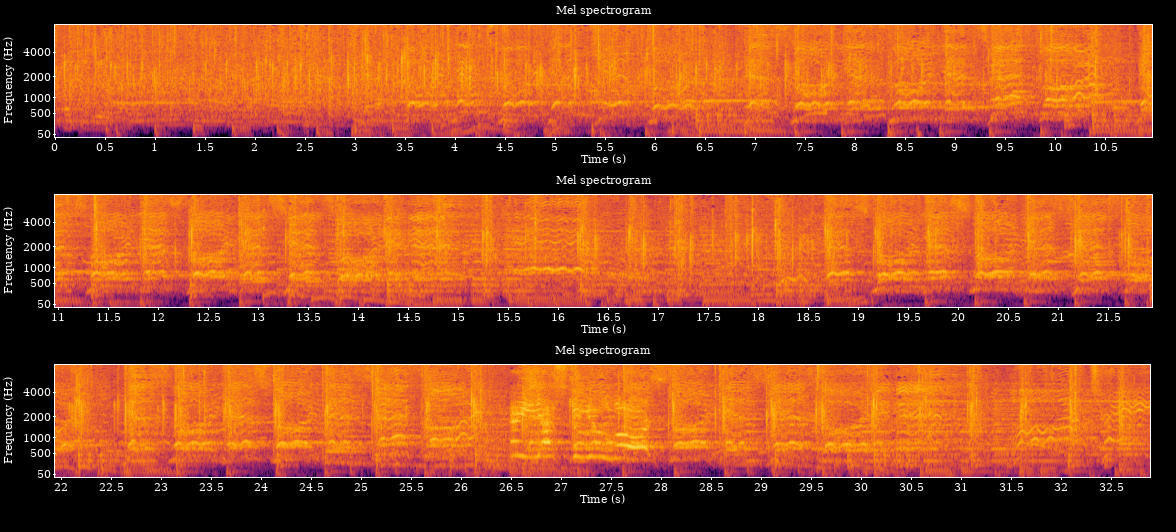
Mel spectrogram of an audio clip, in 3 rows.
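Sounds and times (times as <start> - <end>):
audience clapping hands: 0.0 - 32.8
scattered cheers and whoops: 0.5 - 2.4.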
